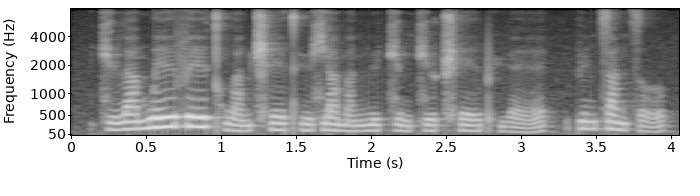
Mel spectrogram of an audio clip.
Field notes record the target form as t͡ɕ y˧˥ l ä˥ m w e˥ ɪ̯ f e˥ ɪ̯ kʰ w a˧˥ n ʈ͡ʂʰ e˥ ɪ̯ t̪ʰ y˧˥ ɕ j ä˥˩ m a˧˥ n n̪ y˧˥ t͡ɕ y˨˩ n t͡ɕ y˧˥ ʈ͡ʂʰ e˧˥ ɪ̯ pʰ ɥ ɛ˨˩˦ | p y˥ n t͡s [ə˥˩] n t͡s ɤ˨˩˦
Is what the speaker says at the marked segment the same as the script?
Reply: no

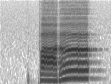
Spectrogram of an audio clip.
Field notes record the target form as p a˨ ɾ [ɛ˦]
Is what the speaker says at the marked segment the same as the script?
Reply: no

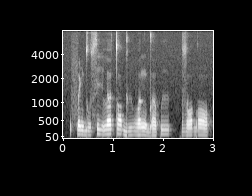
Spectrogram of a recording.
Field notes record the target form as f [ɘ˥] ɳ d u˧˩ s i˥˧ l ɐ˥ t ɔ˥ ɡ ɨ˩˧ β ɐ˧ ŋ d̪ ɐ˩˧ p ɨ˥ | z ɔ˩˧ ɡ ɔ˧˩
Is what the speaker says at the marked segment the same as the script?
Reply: yes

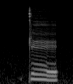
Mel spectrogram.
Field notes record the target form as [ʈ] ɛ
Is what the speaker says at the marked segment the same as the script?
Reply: yes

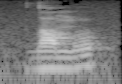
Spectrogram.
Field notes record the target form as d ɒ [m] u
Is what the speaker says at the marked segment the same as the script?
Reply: yes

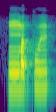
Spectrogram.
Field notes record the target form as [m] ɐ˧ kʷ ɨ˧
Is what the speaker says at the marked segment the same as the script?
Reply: no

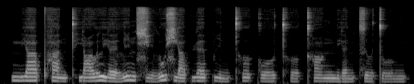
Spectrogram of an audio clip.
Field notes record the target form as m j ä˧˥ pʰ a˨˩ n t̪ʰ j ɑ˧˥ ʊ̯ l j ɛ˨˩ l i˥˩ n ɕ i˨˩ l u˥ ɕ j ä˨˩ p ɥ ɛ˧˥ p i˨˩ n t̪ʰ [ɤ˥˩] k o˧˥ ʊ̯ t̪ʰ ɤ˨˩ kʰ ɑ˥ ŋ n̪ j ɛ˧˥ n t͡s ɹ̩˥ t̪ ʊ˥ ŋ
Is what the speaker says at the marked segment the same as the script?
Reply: yes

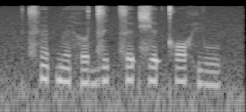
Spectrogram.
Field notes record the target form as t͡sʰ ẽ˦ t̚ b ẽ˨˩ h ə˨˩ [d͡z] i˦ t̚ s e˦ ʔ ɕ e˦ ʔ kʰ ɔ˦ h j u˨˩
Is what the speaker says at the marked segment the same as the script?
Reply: yes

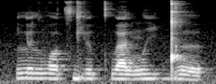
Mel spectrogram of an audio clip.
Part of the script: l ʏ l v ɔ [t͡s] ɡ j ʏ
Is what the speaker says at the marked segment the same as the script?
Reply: yes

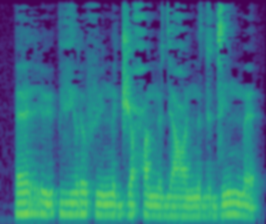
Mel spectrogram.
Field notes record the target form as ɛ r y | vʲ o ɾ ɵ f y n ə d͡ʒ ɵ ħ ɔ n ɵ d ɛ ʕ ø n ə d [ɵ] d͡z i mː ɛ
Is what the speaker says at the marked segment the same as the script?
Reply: yes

